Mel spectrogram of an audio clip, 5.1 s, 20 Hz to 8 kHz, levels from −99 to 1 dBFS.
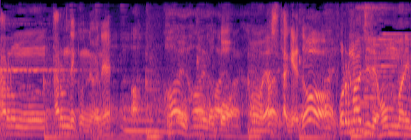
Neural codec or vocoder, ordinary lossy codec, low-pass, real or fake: none; none; 7.2 kHz; real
